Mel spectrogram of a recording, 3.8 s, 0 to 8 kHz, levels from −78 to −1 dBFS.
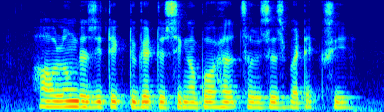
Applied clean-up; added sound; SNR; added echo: none; none; none; none.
